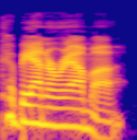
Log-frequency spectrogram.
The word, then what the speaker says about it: Cabanarama: How would you pronounce this? I would say Cabanarama. Correct.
